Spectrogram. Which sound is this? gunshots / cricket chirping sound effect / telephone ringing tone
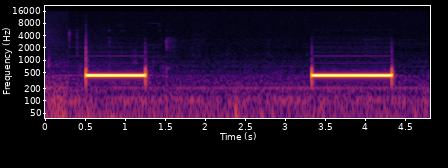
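telephone ringing tone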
